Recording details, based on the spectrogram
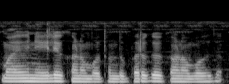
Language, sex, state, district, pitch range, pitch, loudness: Kannada, male, Karnataka, Koppal, 130-145 Hz, 140 Hz, -16 LUFS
